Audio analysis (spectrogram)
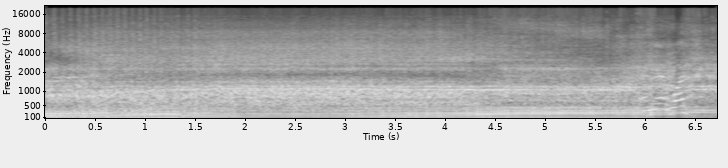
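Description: Small engine of a home backup generator running just after starting, a loud, steady, close-up buzzing drone throughout with a brief fluctuation near the end.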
